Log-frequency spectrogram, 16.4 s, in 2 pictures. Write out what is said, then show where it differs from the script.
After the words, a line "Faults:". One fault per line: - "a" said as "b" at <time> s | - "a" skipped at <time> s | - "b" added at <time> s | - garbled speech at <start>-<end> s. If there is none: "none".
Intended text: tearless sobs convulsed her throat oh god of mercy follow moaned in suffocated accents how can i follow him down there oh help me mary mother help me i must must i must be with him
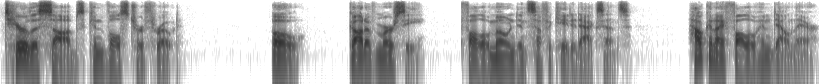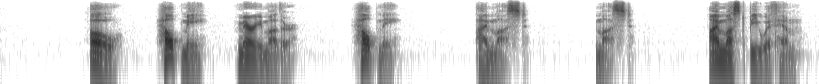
tearless sobs convulsed her throat oh god of mercy follow moaned in suffocated accents how can i follow him down there oh help me mary mother help me i must must i must be with him
Faults:
none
